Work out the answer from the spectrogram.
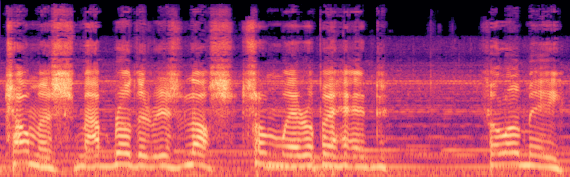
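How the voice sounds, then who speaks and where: A man's voice: high-pitched, steady tone, moderate pace, music in the background, lightly acted, poor audio. A man playing an anxious, impatient villager who pleads fretfully in a fantasy video game. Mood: pleading, fretful.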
